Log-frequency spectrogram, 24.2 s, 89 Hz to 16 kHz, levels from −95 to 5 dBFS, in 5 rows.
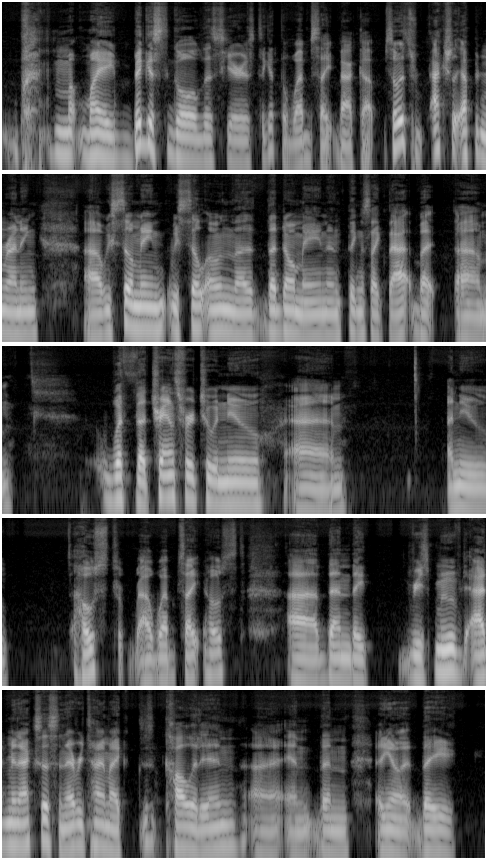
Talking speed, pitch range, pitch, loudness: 165 wpm, 105-135 Hz, 115 Hz, -26 LUFS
